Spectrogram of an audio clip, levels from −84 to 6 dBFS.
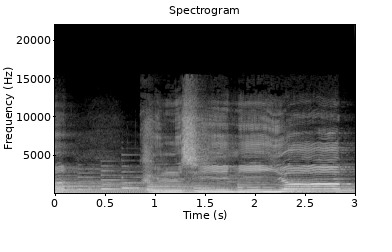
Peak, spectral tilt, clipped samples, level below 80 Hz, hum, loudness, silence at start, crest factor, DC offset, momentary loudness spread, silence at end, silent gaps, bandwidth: -4 dBFS; -5 dB/octave; under 0.1%; -44 dBFS; none; -14 LUFS; 0 s; 10 dB; under 0.1%; 9 LU; 0 s; none; 15 kHz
